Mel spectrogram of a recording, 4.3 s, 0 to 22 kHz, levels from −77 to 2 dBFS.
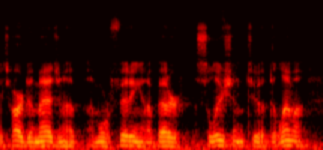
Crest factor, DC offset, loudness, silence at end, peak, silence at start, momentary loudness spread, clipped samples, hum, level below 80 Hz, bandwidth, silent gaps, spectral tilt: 16 dB; under 0.1%; -33 LUFS; 0 s; -16 dBFS; 0 s; 7 LU; under 0.1%; none; -52 dBFS; 16.5 kHz; none; -6 dB/octave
